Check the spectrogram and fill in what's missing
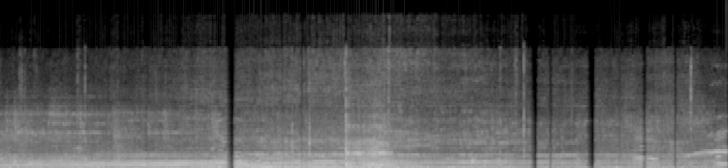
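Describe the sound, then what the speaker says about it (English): An RC airplane flies at the Wings over Houston air show, a continuous buzzing propeller drone with shifting pitch that carries on under the chatter of outdoor crowd voices. "This is just a wonderful aircraft."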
